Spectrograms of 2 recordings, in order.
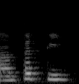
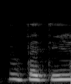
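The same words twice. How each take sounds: First: Savoring "un pâté" in a soft playful voice; amused repeat. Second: Laughing through the word. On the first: Shown as a demonstration. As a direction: repeat "un pâté" quietly, enjoying the word. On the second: Real, not acted. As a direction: giggle while repeating it. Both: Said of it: "j'aime bien comment je parle".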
